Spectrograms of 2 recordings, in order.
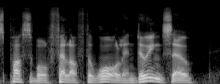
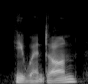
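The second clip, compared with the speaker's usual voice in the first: usual speaking voice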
